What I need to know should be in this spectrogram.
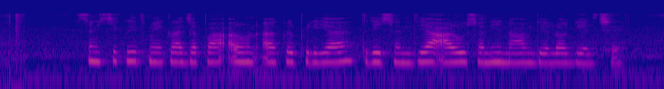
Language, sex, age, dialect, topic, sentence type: Maithili, female, 18-24, Angika, agriculture, statement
